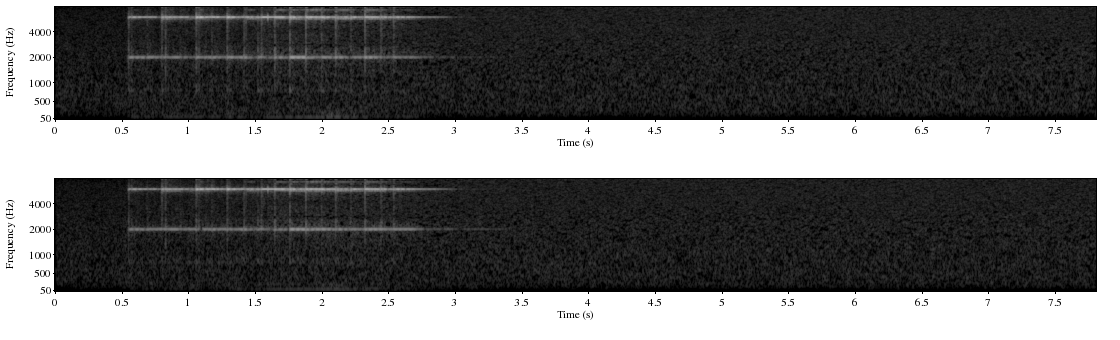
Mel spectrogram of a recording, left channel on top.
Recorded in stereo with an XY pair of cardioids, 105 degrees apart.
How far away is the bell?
About 1.2 m.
